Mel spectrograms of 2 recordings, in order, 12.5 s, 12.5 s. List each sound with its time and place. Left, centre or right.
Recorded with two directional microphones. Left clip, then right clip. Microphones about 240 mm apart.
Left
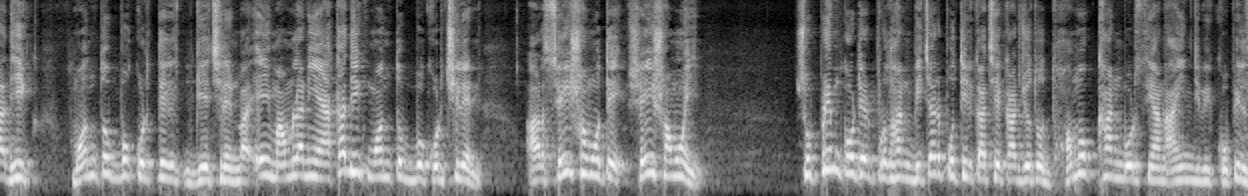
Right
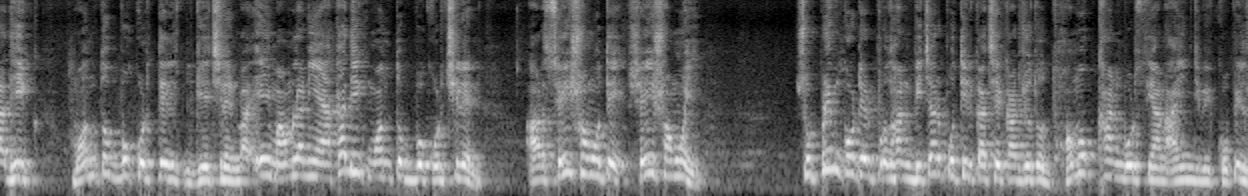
0.0 s speech: left
7.9 s speech: left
